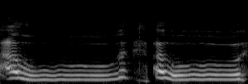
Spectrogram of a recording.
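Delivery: high, fake-hurt oh; hammed-up ouch; mock wounded cry. Real, not acted. Mock hurt at cargo jab.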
